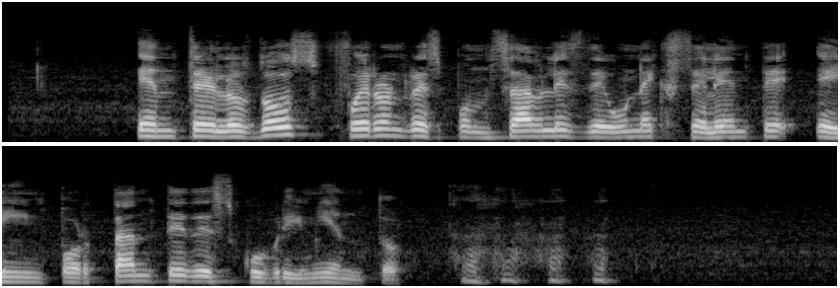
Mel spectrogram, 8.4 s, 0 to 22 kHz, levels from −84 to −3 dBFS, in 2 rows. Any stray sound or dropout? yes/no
yes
